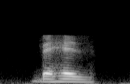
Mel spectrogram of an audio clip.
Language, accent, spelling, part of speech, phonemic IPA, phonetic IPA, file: Armenian, Eastern Armenian, բեհեզ, noun, /beˈhez/, [behéz], Hy-բեհեզ.ogg
- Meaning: byssus, fine linen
